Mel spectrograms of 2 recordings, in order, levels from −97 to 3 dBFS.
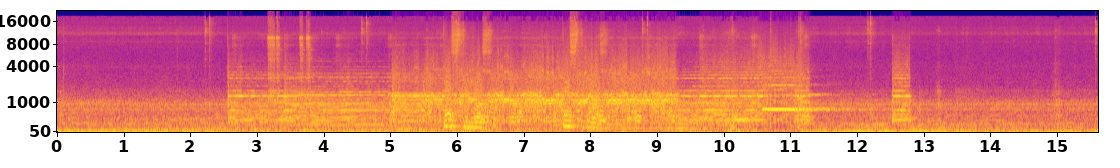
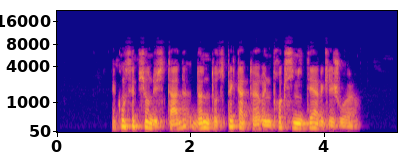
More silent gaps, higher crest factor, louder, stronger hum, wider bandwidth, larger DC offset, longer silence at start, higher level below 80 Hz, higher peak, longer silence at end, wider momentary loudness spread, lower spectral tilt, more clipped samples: neither; second, 6 dB vs 16 dB; first, -6 LUFS vs -17 LUFS; neither; first, over 20 kHz vs 7.4 kHz; neither; second, 0 s vs 0.85 s; first, -16 dBFS vs -58 dBFS; about the same, 0 dBFS vs -2 dBFS; second, 0 s vs 0.6 s; first, 15 LU vs 7 LU; second, -4 dB/octave vs -6 dB/octave; first, 5% vs under 0.1%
